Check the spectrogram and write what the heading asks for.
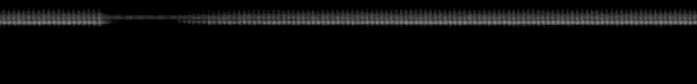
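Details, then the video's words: Grasshoppers trilling in a fast, regular, very high-pitched pulse; the sound dips away for under a second, then swells back into a continuous shimmering buzz. "Grass Hopper Sounds"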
